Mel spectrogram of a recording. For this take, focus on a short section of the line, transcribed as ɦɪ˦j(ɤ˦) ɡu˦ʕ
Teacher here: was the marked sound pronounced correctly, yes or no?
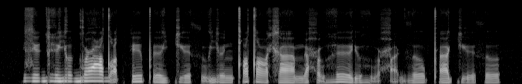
yes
